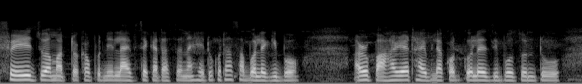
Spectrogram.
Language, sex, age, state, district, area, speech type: Assamese, female, 18-30, Assam, Dhemaji, urban, spontaneous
